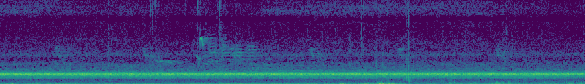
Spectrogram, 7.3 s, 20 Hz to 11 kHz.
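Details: A 2021 brood emergence of 17-year cicadas in full force in Northern Virginia: a steady, unbroken, UFO-like droning whine at one even pitch throughout, with a soft low rumble of background noise beneath.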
